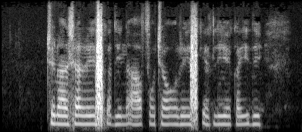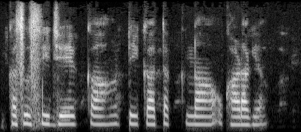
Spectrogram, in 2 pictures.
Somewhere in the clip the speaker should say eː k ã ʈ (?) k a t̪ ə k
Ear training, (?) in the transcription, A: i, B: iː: B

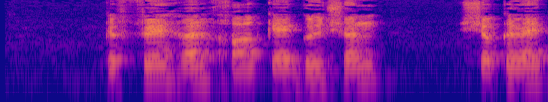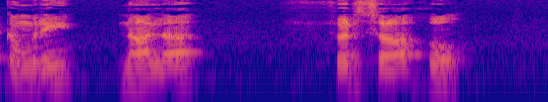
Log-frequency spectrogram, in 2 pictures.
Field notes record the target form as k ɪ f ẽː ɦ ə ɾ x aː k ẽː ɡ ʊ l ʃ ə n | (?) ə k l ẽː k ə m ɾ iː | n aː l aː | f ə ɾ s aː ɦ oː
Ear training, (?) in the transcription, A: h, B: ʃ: B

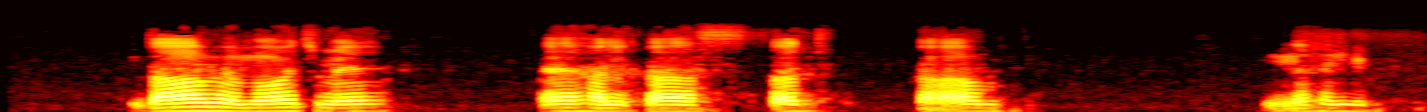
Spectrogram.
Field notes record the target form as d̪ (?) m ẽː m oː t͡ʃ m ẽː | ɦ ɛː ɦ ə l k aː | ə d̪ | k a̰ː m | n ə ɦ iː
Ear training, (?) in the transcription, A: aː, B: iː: A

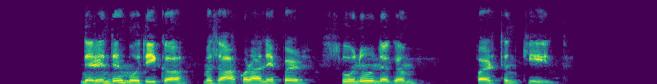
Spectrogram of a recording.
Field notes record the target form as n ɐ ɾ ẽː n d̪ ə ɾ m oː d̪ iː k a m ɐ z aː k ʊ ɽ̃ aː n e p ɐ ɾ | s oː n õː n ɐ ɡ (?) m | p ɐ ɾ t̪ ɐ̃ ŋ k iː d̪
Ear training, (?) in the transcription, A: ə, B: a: A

